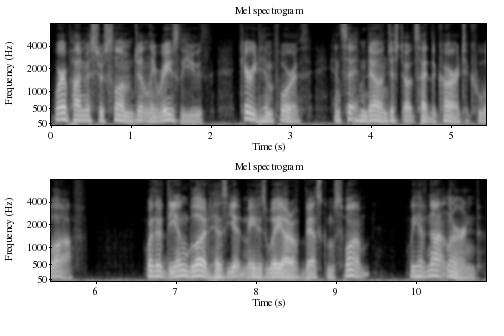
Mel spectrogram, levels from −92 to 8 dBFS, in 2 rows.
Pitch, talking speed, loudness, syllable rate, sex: 130 Hz, 210 wpm, -18 LUFS, 5.3 syllables/s, male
